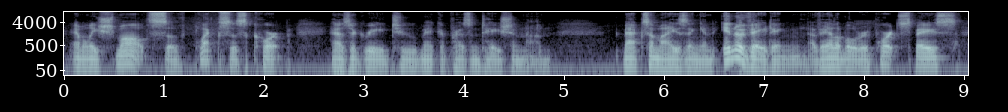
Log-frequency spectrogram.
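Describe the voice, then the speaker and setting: A man's voice: extremely low pitch, a bit bright. A man hosting an online user group meeting, casual and joking, with frequent ums and restarts, heard over a video call. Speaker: user group organizer and host.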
